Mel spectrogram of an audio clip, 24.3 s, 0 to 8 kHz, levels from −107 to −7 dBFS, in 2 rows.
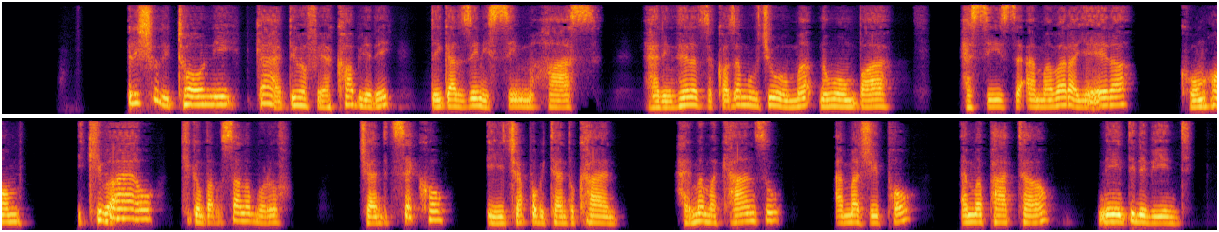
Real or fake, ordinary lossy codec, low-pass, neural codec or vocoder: fake; MP3, 48 kbps; 7.2 kHz; codec, 16 kHz, 0.4 kbps, LongCat-Audio-Codec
